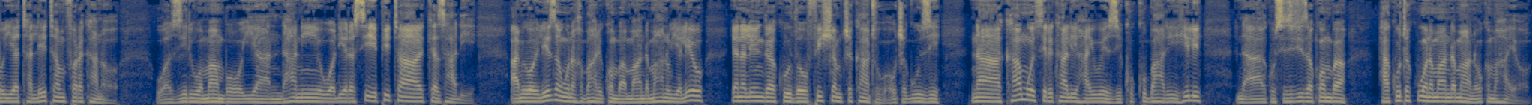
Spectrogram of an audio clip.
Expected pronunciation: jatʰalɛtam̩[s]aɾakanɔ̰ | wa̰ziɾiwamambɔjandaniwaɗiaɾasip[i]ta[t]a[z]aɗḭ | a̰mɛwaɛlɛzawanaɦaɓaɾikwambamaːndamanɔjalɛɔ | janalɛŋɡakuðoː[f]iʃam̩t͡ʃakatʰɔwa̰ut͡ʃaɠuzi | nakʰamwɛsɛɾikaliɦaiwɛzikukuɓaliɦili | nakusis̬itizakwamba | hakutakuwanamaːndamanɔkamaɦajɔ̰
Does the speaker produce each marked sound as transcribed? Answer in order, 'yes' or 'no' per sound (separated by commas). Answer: no, yes, no, yes, yes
